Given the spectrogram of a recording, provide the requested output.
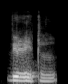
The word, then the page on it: varietal: Indian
